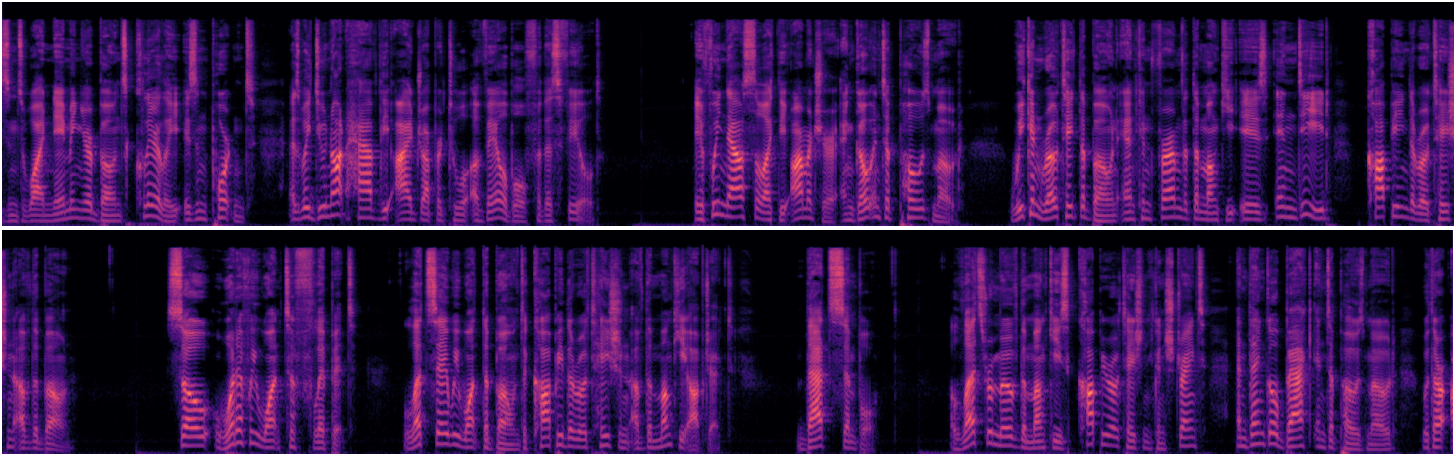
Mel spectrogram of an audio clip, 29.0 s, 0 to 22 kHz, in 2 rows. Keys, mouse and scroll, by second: 3.0 click, 7.7 click, 9.4 ctrl+Tab, 10.5 r, 13.0 r, 25.0 ctrl+Tab, 25.5 click, 27.2 click, 28.4 click.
